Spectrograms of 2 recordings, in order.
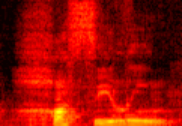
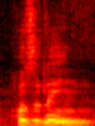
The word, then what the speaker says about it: Jocelyn: So, and apparently Jocelyn is pronounced Hosseline. Hosseline.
